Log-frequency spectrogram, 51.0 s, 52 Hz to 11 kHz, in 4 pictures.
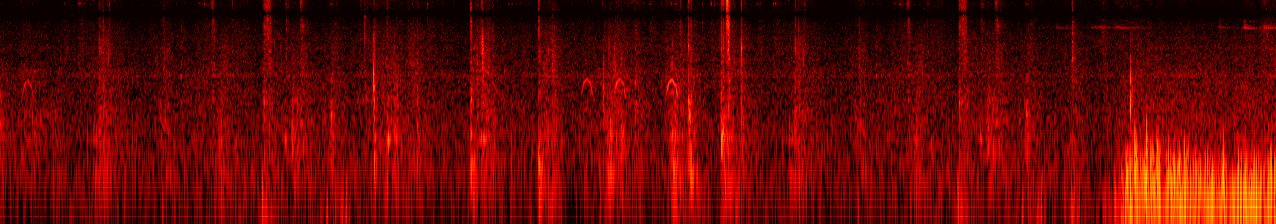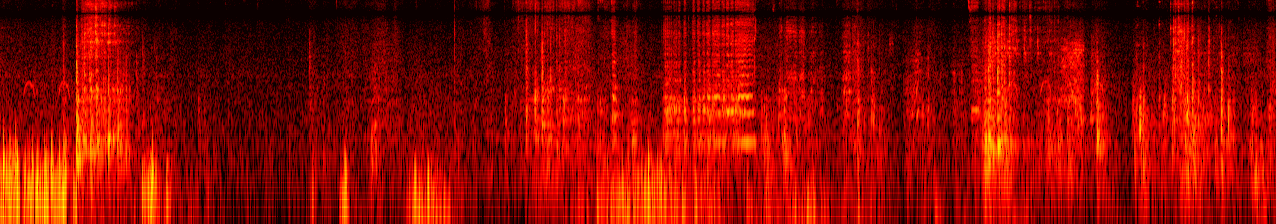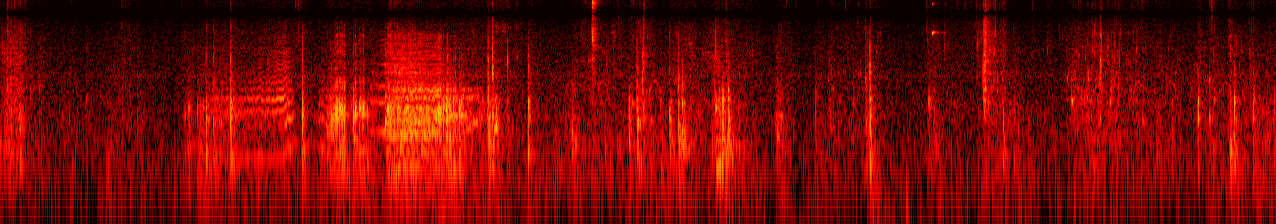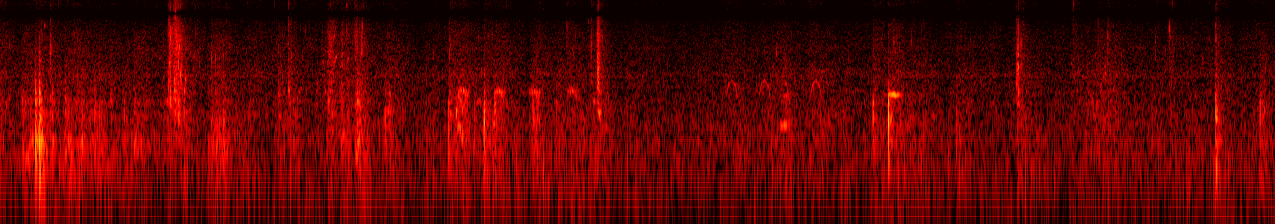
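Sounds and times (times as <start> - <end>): oars clicking: 17.8 - 25.9, 27.4 - 44.4.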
